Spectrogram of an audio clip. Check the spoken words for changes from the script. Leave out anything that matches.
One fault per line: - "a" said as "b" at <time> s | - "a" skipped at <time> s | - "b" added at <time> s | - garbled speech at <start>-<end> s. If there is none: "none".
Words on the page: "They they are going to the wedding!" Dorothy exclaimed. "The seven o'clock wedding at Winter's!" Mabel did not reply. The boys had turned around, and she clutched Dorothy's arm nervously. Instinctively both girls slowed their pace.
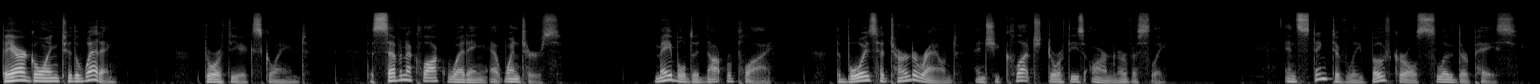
- "they" skipped at 0.1 s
